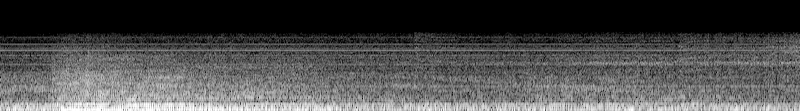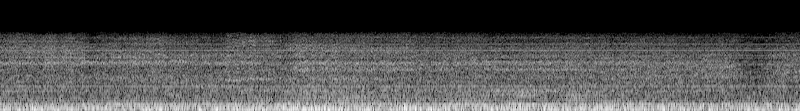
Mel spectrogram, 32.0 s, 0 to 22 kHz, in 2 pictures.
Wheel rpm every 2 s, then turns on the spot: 0, 0, 0, 0, 0, 0, 0, 0, 0, 0, 0, 0, 0, 0, 0, 0.
none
